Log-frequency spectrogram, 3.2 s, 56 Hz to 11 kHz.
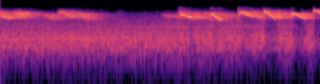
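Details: White-eye regaining energy on 13 February 2020 sings long, thin, high drawn-out notes, then quicker down-slurred chirps over a few faint clicks.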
